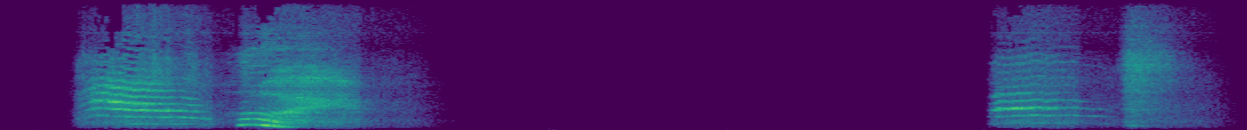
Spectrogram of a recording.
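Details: Talkative female domestic cat meowing: two drawn-out, strongly harmonic meows, the second sliding downward, then a pause of several seconds before two shorter meows close together.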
